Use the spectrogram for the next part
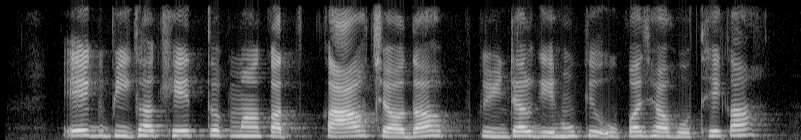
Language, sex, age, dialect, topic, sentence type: Chhattisgarhi, female, 31-35, Central, agriculture, question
